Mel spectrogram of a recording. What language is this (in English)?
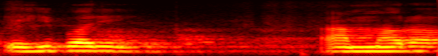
Odia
